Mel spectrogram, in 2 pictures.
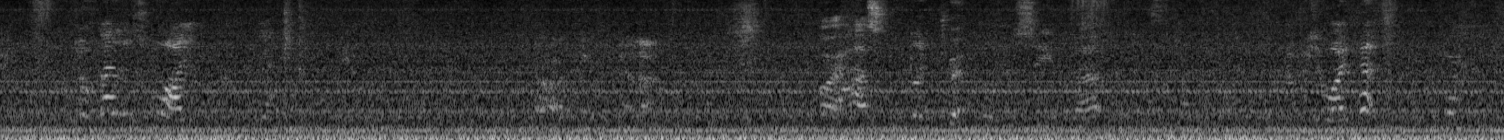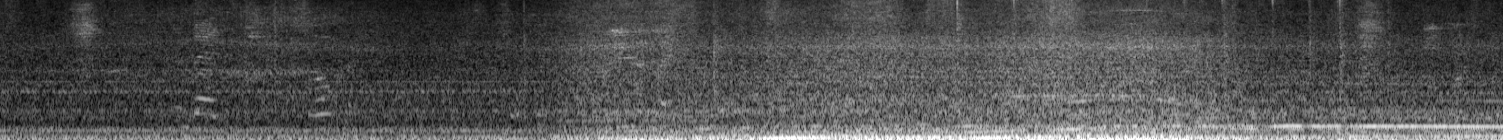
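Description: Scania OmniCity bus heard from inside the cabin: the engine runs low and steady with a faint steady whine, then about two-thirds of the way through the bus pulls away and the engine grows louder, its pitch rising as it accelerates.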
